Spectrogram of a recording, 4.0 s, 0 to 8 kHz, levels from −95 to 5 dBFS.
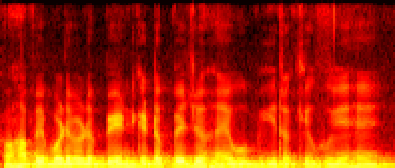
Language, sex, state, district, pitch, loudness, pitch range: Hindi, male, Maharashtra, Gondia, 120 Hz, -14 LUFS, 115-120 Hz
